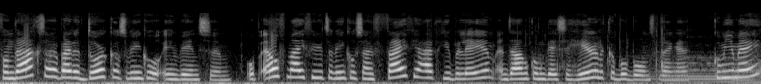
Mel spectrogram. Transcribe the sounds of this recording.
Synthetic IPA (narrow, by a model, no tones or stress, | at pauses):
fɑndaːχsɛnʋəbɛjdədɔːɹkɑsʋɪŋkəlˠɪnʋɪnsəmʔɔpɛlˠfmɛjfiːɹtəʋɪŋkəlˠsɛjnvɛjfjaːrəχjybilejəmɛ̰ndaːrɔmkɔmɪɡ̚dejzəɦɪːɹləkəbɔbɔnzbrɛŋəkɔmjəmej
